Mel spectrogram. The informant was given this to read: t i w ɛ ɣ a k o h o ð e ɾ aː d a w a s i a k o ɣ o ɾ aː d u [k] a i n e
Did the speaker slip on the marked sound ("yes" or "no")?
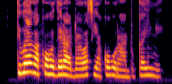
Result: no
